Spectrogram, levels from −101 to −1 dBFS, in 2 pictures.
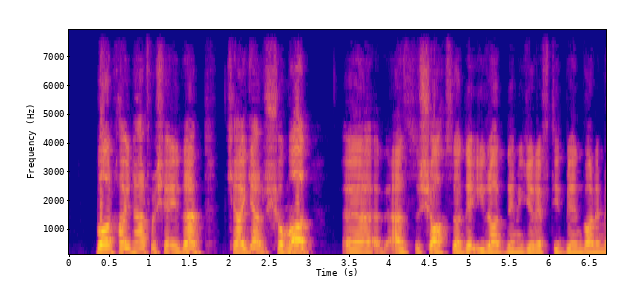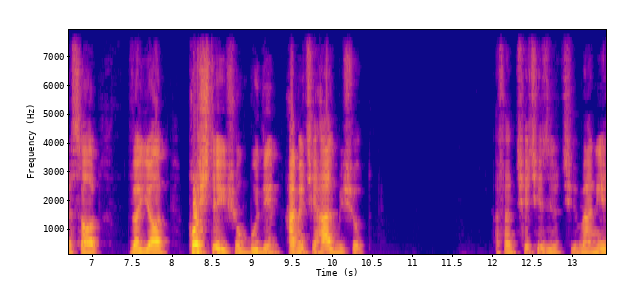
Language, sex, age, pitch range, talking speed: Persian, male, 50-69, 125-150 Hz, 130 wpm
